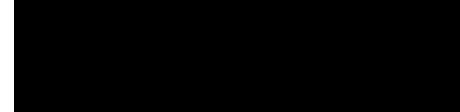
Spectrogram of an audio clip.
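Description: Near silence: the sound track is blank.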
